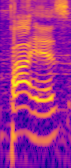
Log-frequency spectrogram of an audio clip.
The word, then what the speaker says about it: Pages: You got Andy Pages, right? That's how you say it, not Pages. Pages. I believe so. A silent G.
